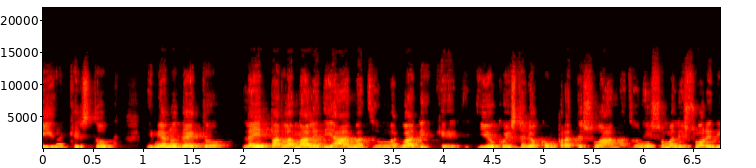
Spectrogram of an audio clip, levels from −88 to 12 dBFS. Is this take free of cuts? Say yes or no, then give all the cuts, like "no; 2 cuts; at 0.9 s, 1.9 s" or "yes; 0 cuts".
yes; 0 cuts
